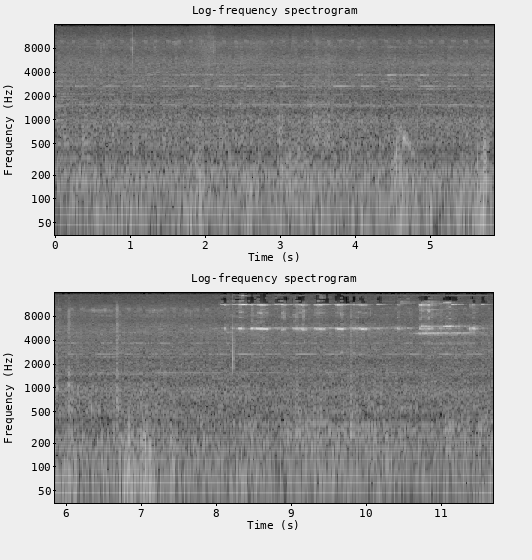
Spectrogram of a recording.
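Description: Nebraska Zephyr's stainless-steel passenger cars rolling slowly on a curve: a steady rumble of wheels on rail with a few low knocks about halfway through, then thin, high flange squeal from the wheels starting about two-thirds of the way in.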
